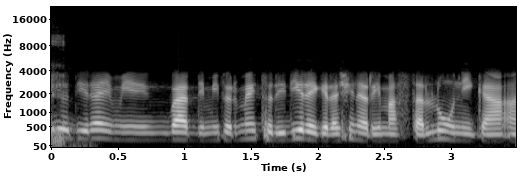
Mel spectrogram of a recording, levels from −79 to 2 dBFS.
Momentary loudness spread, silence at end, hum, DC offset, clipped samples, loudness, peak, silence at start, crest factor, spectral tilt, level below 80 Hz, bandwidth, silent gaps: 6 LU; 0 s; none; under 0.1%; under 0.1%; -21 LUFS; 0 dBFS; 0 s; 20 dB; -4.5 dB/octave; -62 dBFS; 11 kHz; none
